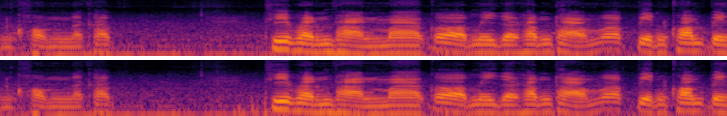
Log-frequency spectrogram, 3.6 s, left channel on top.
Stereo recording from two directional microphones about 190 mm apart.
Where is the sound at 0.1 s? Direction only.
Centre (ahead or behind).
